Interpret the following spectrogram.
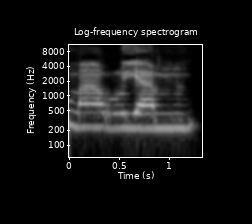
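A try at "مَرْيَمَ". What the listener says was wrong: Dikata Maryam, ro-nya jangan nutup. Maryam. Enggak maru.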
